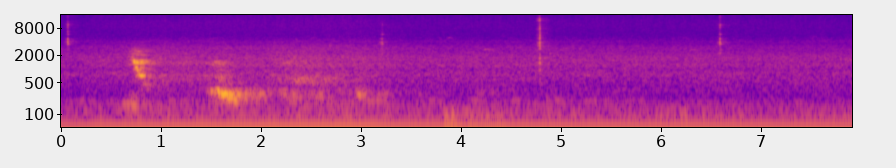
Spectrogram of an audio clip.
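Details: Two humpback whales in Southeast Alaska on April 19th, 2020; two short tonal units sliding downward over a deep, rumbling background, with the whales' forceful exhales and inhales audible.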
